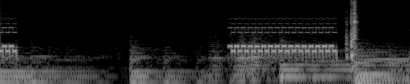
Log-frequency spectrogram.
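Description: A telephone ringing in the video game Dino Crisis: electronic ring tones start, pause, then resume as a sustained tone, ending in a sharp click, with a steady background hum throughout.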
